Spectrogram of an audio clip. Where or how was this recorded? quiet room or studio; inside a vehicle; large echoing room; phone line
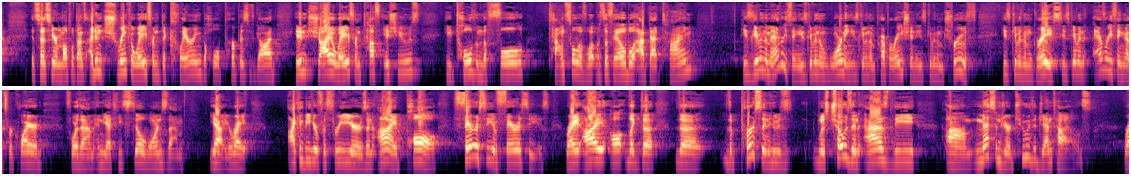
large echoing room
